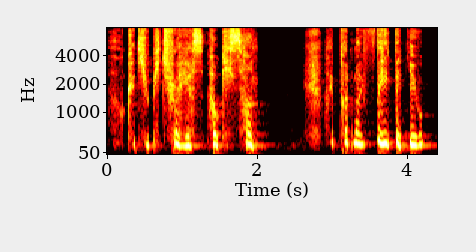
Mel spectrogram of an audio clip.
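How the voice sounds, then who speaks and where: An actor voicing an anguished, fanatical man who feels betrayed, breathy and breaking, in a video game cutscene. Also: very high-pitched, unhurried, whispered, heavily acted. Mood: anguished, fervent.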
